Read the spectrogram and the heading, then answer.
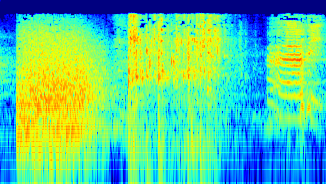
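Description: Comedy sound effect of a photograph being fired at the enemy from a barrel: a loud whooshing blast, then a crackling, rattling clatter, ending with a shorter burst.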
